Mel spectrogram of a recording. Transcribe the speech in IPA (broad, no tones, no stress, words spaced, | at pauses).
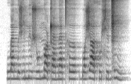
wæŋəʒimʲu ʒu n̪ɒ ʈæn̪æt̪ʰə | bɒʒa θuɕiɖ͡ʐi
